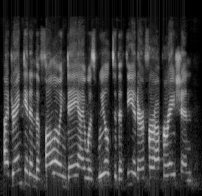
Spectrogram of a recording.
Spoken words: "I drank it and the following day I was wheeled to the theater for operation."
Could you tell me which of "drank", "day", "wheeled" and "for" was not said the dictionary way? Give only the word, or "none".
none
